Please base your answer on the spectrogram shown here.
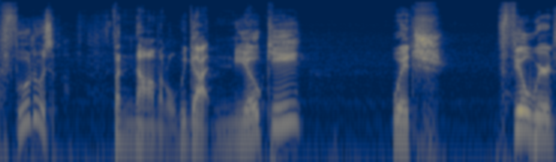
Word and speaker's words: gnocchi: We got gnocchi, which feel weird saying it. Feel like I'm mispronouncing it.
